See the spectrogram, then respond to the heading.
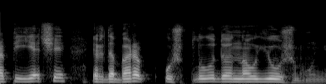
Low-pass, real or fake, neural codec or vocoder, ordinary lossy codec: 7.2 kHz; real; none; MP3, 64 kbps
